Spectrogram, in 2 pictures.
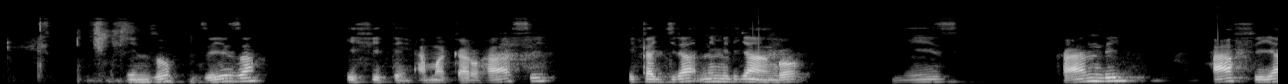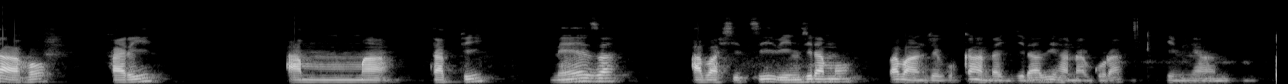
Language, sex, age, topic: Kinyarwanda, male, 18-24, finance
